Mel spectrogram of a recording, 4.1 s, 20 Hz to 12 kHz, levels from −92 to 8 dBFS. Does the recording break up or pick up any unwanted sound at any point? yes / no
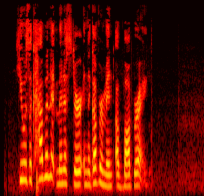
no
